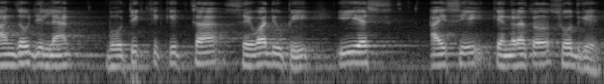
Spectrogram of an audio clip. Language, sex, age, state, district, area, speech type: Goan Konkani, male, 60+, Goa, Bardez, rural, read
